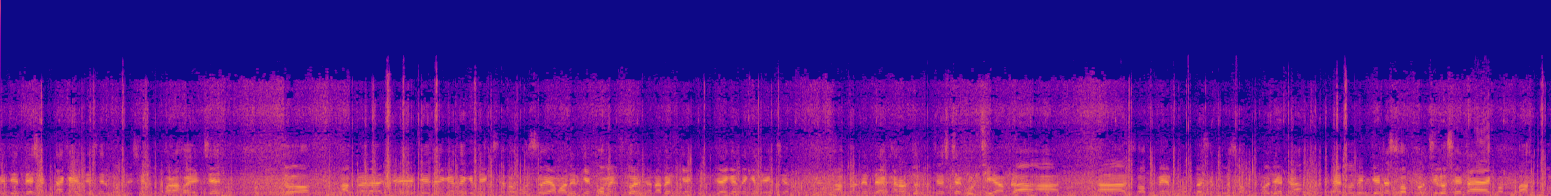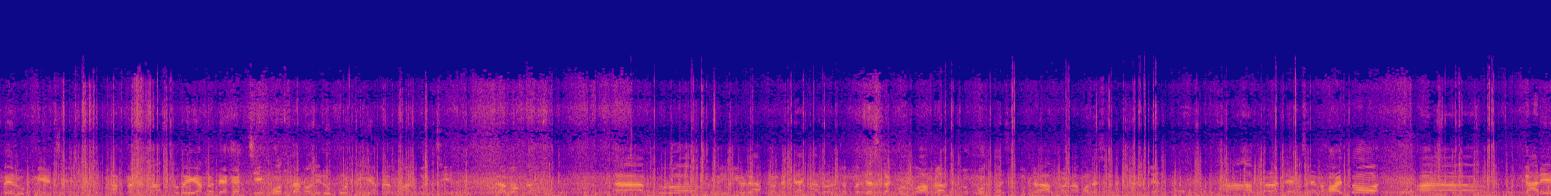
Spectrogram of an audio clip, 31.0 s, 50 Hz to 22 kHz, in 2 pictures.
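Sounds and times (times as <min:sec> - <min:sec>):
person talking: 0:00.0 - 0:21.0, 0:21.6 - 0:31.0
person's voice: 0:00.0 - 0:21.0, 0:21.6 - 0:31.0
vehicle road noise: 0:00.0 - 0:31.0
wind buffeting microphone: 0:00.0 - 0:31.0.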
